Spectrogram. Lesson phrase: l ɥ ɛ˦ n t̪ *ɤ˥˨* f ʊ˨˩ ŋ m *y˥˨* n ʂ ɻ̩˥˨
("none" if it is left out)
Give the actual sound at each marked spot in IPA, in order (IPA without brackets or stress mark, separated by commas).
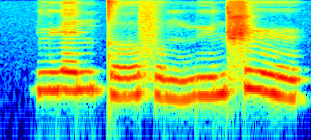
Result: ɤ˨˦, y˨˦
